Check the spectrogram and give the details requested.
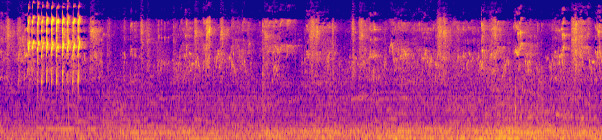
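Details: Lovebirds at Lagos de Moreno, Jalisco, Mexico: a loud, rapid, high chattering trill bursts out briefly near the start, followed by softer scattered chirps and twitters against faint outdoor background noise.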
